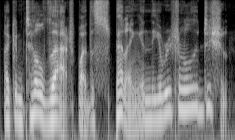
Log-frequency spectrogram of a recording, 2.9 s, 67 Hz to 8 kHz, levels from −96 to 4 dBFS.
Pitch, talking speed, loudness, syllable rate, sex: 150 Hz, 225 wpm, -19 LUFS, 6.2 syllables/s, male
